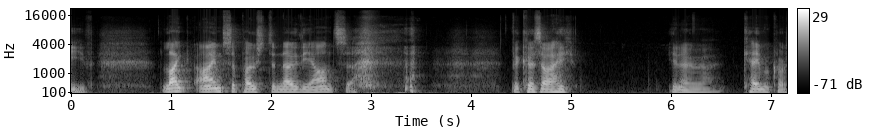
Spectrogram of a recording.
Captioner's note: chuckles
